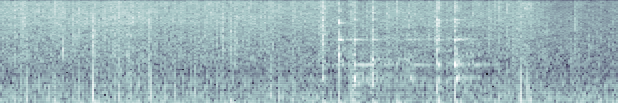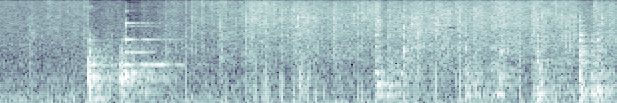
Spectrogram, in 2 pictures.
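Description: Carrots fry in a pan with a constant crackling sizzle while a utensil scrapes and clatters through them in irregular strokes, close up and with no talking.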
